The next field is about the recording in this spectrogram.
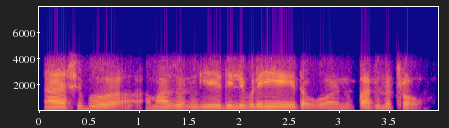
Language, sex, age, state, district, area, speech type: Manipuri, male, 45-60, Manipur, Bishnupur, rural, conversation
